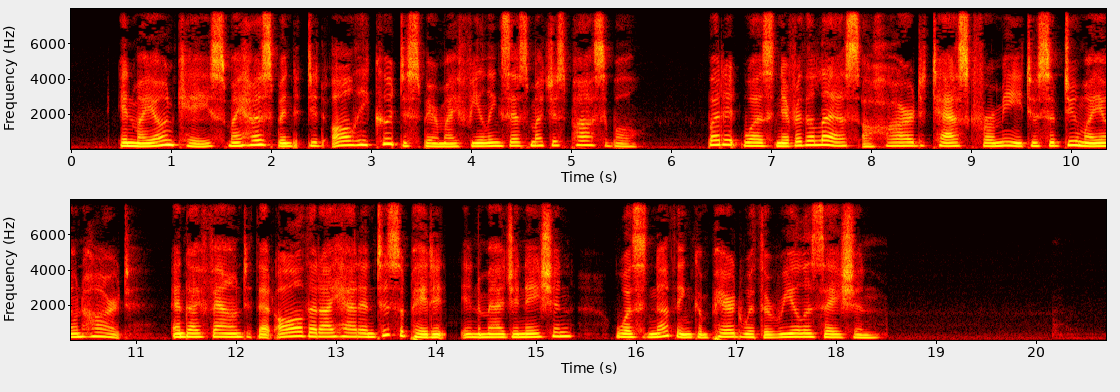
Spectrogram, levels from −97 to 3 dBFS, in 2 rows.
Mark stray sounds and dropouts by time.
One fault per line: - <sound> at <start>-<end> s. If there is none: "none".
none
